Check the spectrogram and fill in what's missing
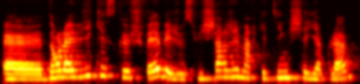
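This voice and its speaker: A woman from France, a marketing manager, leads a live webinar in a slightly high, somewhat mellow voice at a moderate pace. Her French accent comes with frequent fillers, halting restarts, and a touch of hoarseness.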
